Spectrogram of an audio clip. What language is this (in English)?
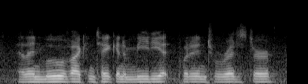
English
